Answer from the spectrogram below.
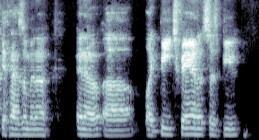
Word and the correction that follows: Buc-ee's: I almost did it again. Buc-ee's are bust. – What the hell? You're literally because it's spelled Buc-ee.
